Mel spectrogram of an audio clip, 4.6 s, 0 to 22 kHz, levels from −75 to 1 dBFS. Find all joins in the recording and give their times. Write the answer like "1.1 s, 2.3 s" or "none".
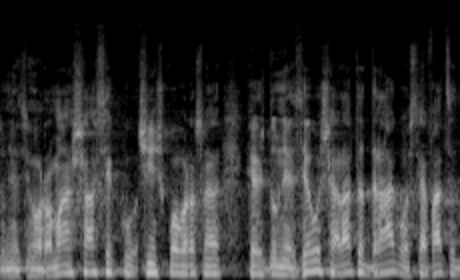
1.4 s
